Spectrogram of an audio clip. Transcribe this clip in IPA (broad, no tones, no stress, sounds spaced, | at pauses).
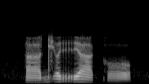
a dʲ ʌ rʲ a k ɔ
